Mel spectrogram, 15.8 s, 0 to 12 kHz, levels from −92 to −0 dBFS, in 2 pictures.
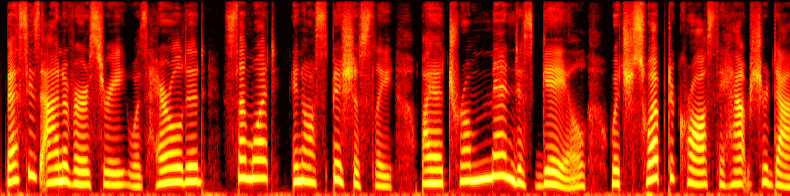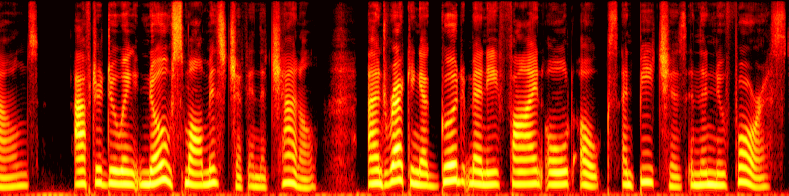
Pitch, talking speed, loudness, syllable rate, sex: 220 Hz, 145 wpm, -20 LUFS, 4.5 syllables/s, female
